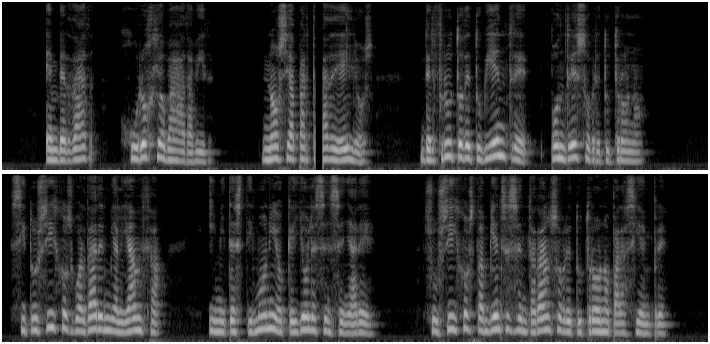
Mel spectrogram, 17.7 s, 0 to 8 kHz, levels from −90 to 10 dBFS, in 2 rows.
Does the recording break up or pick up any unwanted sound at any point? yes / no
yes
